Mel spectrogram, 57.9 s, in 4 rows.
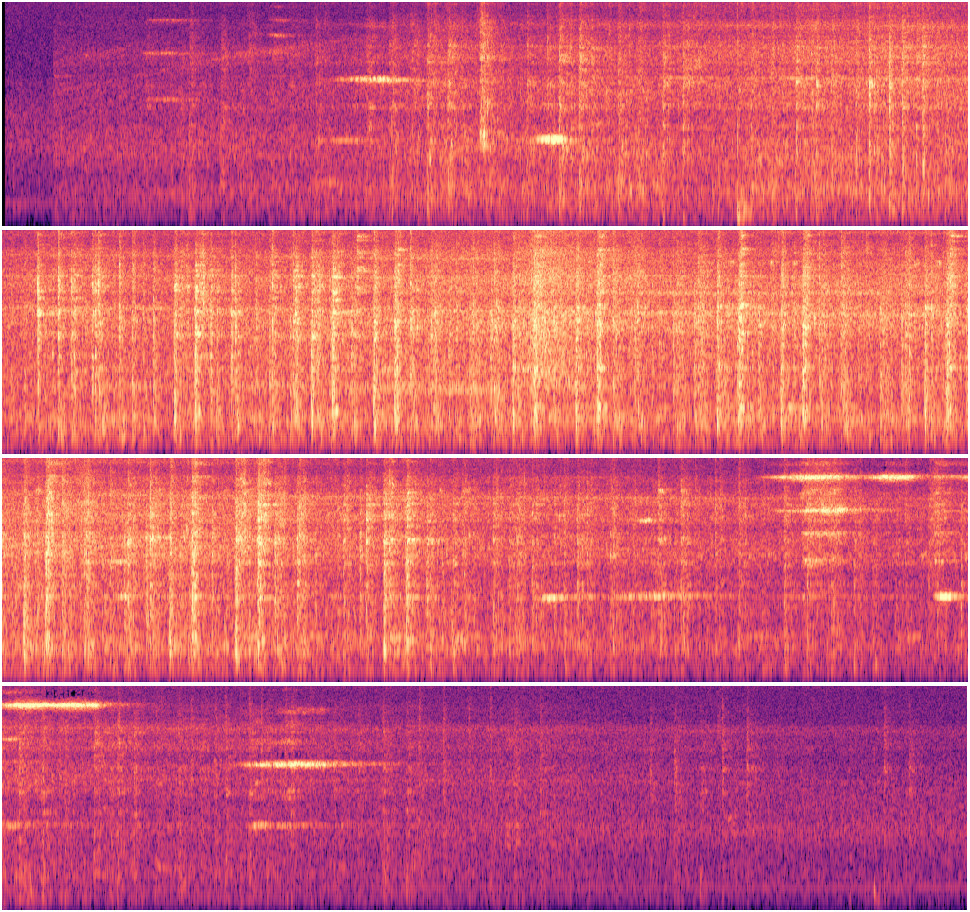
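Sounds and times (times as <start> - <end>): thin wheel squeals: 2.1 - 2.8, 5.0 - 6.2, 40.4 - 45.1
train wheels clattering over joints: 11.2 - 42.3.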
